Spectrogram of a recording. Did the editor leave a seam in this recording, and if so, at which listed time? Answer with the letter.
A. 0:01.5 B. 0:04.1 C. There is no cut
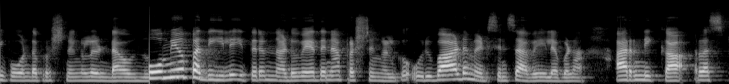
A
